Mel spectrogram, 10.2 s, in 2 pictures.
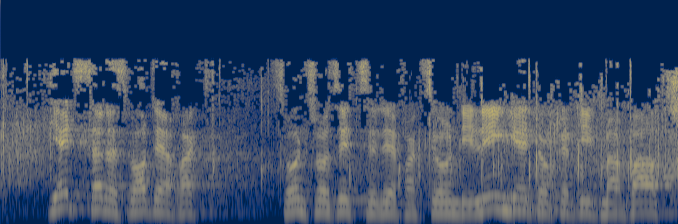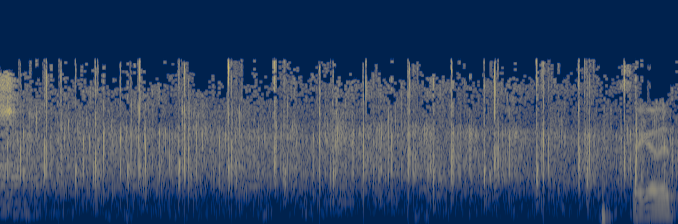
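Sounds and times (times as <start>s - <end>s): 
applause from a large crowd in parliament before a speech: 0.0s - 0.8s, 2.8s - 10.1s
speech: 0.4s - 5.3s, 9.8s - 10.1s.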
